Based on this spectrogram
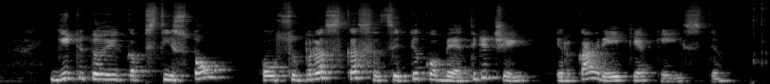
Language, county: Lithuanian, Kaunas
